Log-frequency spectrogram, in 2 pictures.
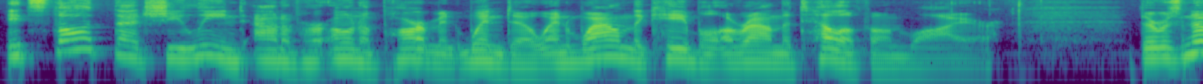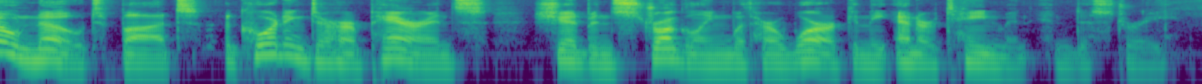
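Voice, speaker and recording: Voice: medium pitch, sing-song, moderate pace, fairly bright tone. A performer voicing a solemn, formal TV reporter giving an on-scene report in a horror manga reading.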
